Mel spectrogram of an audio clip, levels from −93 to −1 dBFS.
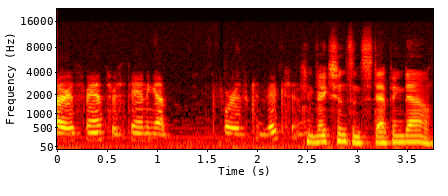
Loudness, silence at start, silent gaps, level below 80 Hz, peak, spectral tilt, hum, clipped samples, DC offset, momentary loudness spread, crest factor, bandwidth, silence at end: -32 LUFS; 0 s; none; -54 dBFS; -12 dBFS; -5 dB/octave; 60 Hz at -55 dBFS; under 0.1%; under 0.1%; 7 LU; 20 dB; 16 kHz; 0 s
